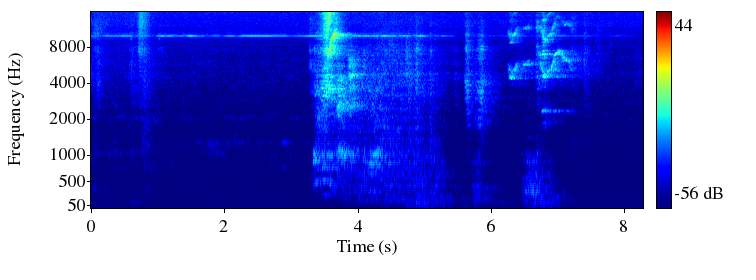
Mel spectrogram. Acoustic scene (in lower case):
elevator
